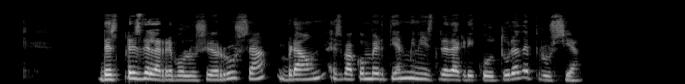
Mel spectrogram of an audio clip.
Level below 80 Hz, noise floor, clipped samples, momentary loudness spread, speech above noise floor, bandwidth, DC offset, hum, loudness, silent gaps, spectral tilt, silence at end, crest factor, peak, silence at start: -78 dBFS; -81 dBFS; under 0.1%; 10 LU; 59 dB; 11.5 kHz; under 0.1%; none; -23 LUFS; none; -3.5 dB/octave; 1.05 s; 22 dB; -2 dBFS; 1 s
